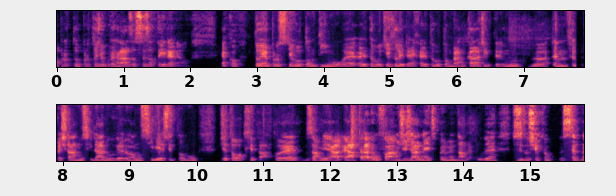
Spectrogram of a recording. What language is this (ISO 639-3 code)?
ces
